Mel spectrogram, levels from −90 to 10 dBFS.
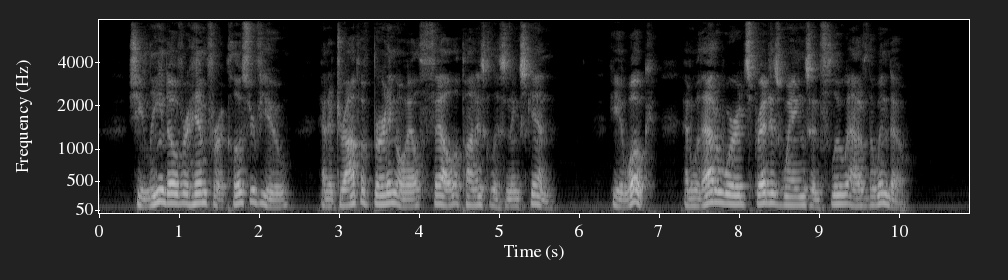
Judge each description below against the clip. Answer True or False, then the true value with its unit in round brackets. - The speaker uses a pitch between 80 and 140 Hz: True (135 Hz)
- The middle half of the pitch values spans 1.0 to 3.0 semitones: False (4.7 semitones)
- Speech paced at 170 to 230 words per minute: True (190 wpm)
